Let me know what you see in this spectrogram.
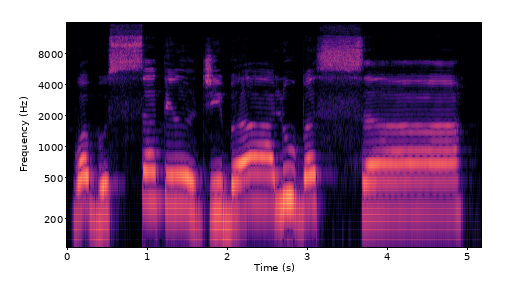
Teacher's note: سین کی وصل کو ضرور پرومیننٹ کرنا ہے because it's a whistling letter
